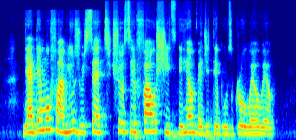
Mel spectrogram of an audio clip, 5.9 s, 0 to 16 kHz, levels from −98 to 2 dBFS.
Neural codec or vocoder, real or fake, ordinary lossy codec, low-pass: vocoder, 44.1 kHz, 128 mel bands every 512 samples, BigVGAN v2; fake; Opus, 16 kbps; 14.4 kHz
